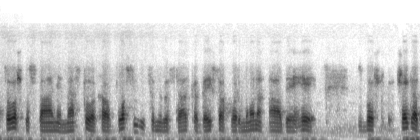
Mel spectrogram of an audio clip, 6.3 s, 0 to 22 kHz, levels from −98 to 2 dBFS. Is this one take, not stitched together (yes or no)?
yes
